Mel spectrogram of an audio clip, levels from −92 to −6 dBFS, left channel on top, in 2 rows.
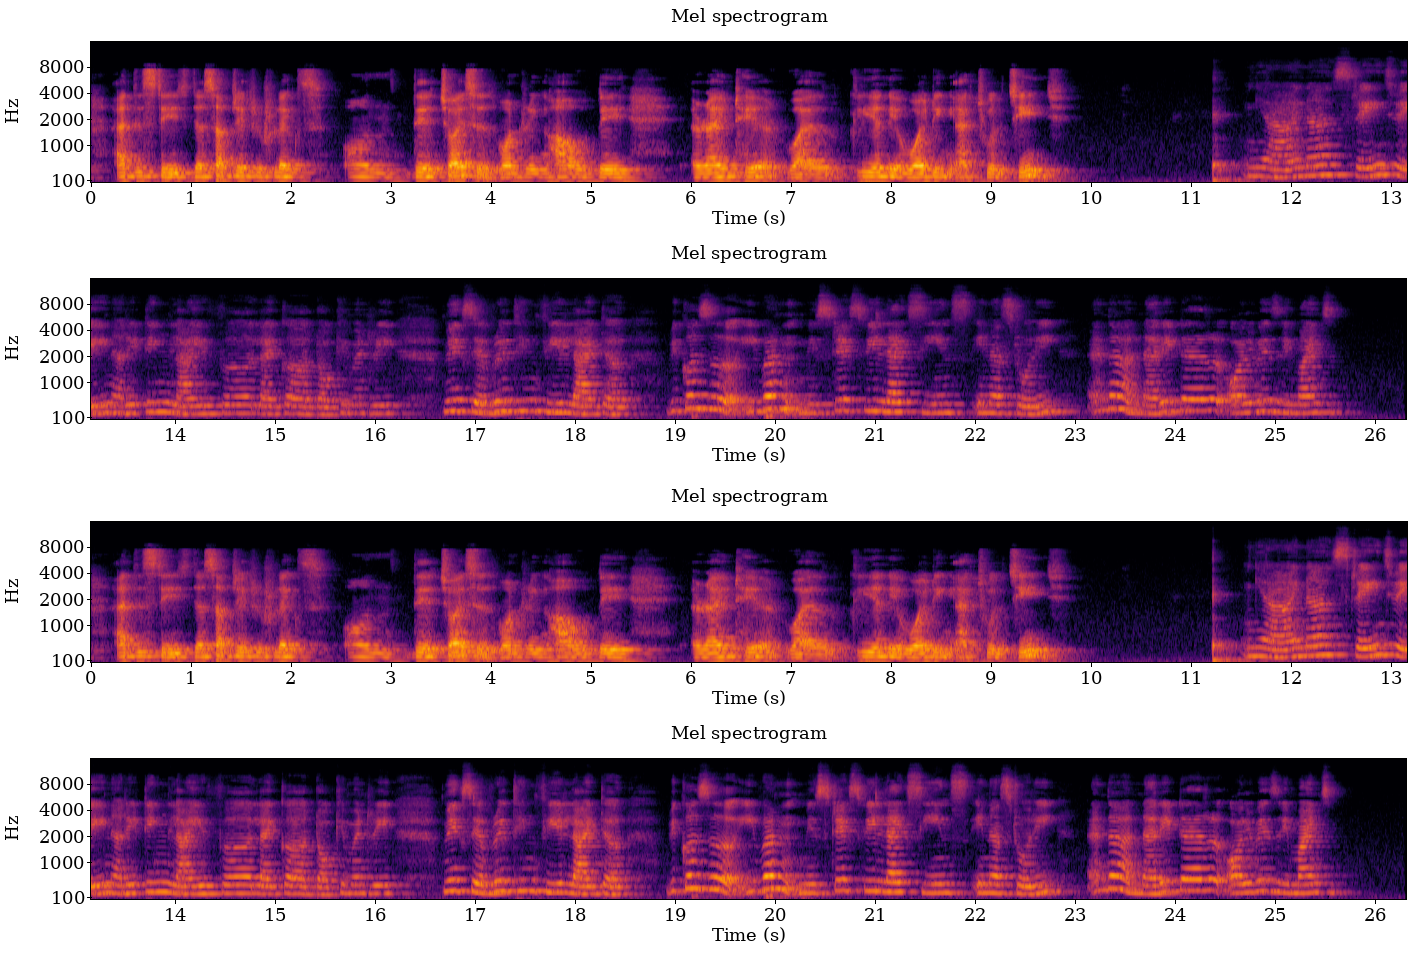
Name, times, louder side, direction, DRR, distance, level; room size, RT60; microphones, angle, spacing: voice 1, 0.0-5.8 6.0-9.7, left 1 dB, 20° left, 4 dB, 0.4 m, -27 dB
voice 2, 11.2-25.6, right 3 dB, 45° right, 2 dB, 0.3 m, -35 dB
4.0 x 2.4 x 3.0 m, 0.65 s
head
